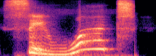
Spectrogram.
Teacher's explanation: the intonation changes it goes up because we're surprised okay so when you say it you gotta have that intonation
